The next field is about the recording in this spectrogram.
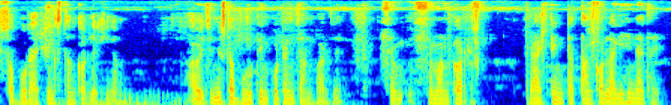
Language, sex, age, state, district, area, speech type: Odia, male, 18-30, Odisha, Subarnapur, urban, spontaneous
